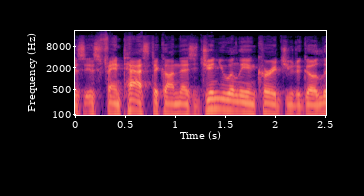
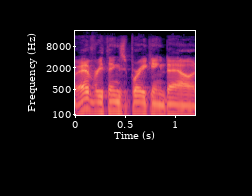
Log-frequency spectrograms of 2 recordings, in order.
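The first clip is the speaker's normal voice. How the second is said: ordinary talk, nothing marked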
